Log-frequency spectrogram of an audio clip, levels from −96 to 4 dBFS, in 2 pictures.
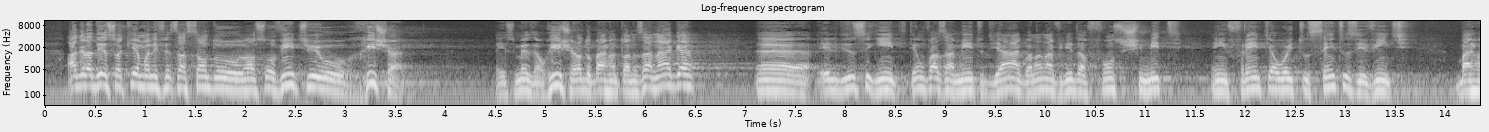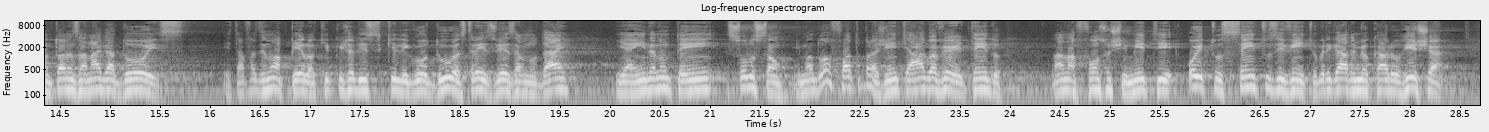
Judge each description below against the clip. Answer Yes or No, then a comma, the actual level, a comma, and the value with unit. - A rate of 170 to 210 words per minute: Yes, average, 175 wpm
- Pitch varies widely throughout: No, average, 2.7 semitones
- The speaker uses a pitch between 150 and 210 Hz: No, low, 135 Hz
